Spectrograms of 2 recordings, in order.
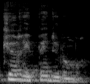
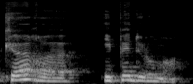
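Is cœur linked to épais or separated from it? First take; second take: linked; separated. First: Cœur runs straight into épais without a vowel. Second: An extra vowel follows cœur before épais. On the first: The speaker calls it right. "Il faut vraiment euh, en- enchaîner" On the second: The speaker calls it wrong. "Il faut absolument éviter de dire cœureux"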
